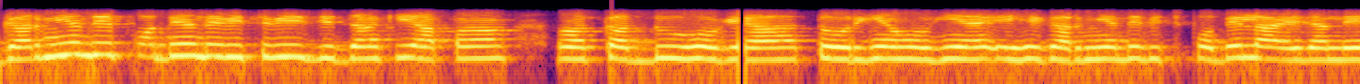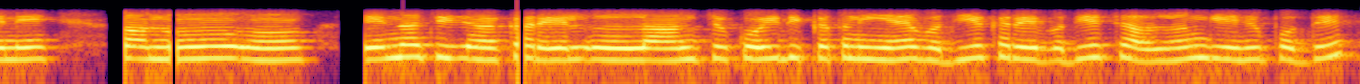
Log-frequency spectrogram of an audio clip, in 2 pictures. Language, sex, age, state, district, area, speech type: Punjabi, female, 30-45, Punjab, Muktsar, urban, conversation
